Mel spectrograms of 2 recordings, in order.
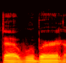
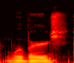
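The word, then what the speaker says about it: WUBRG: Usually pronounced Wooburg or Wooburge.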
